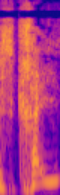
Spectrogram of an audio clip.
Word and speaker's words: skrei: précisemment du cabillaud alors pour la prononciation c'est skrei c'est ça oui c'est assez le cabillaud secret secret comme la craie le casio secret c'est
